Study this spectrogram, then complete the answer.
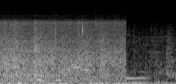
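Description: Heavy rain pours down over a village in Jakhama, Nagaland, a dense steady roar that fills the first second and a bit before abruptly dropping to a softer patter near the end.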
